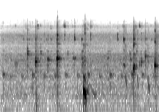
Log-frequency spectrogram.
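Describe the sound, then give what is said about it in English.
Water dribbling out of an upturned coconut as it drains, a run of many small irregular drips and gurgles, faint and uneven, with no talk over them. “you got to turn it upside down and you got to drain it. And this is what it sounds like when you drain your cocoa nut.”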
